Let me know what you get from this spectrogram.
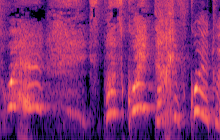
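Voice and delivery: high, loud shocked cry with a laugh; mother's shocked reaction to her bleeding daughter. Retold or imitated. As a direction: play the mother's alarmed disbelief. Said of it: "Elle était choquée".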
